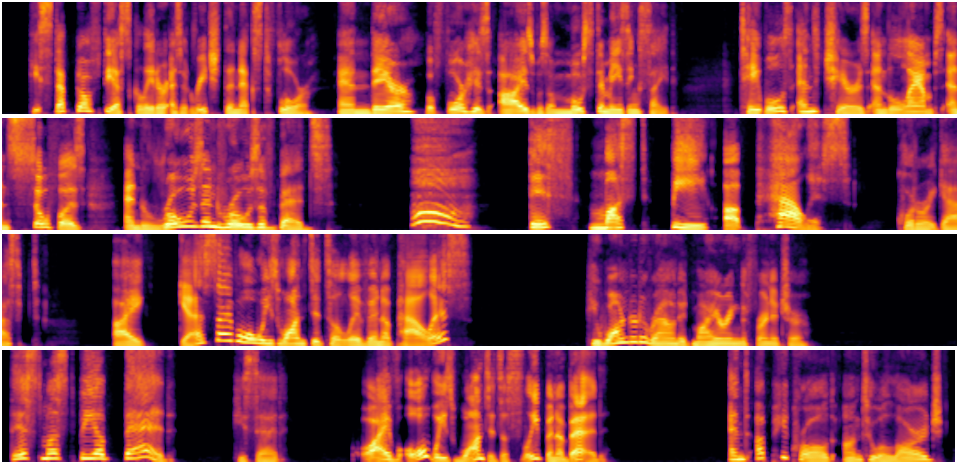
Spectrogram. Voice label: 3rd Prsn Childrens Fic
